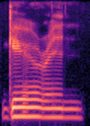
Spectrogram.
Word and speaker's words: guarantee: Guarantee. Your voice is on, then off, then on, because it stays a T because it's in the stressed syllable.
